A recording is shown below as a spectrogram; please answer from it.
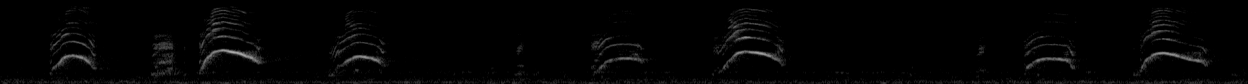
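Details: Kitten calling for its mother cat, repeating loud, clear, rising-then-falling meows roughly every one to two seconds, seven cries in all with a few soft squeaks between, otherwise quiet.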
